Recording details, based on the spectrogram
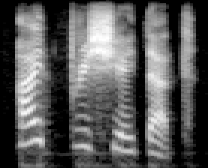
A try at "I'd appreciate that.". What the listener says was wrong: And try to pronounce the D on this one. I'd appreciate that. So it's I'd. Yeah, just say I would. It's easier. It's probably better to just say both words.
